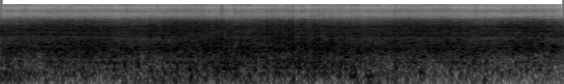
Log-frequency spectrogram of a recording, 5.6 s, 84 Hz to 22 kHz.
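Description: Passenger train coaches passing close at about 100 km/h: a loud, steady rush of wheels on rail and air that begins to fade near the end as the last coaches go by.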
